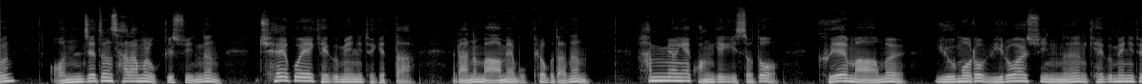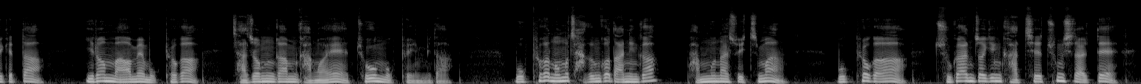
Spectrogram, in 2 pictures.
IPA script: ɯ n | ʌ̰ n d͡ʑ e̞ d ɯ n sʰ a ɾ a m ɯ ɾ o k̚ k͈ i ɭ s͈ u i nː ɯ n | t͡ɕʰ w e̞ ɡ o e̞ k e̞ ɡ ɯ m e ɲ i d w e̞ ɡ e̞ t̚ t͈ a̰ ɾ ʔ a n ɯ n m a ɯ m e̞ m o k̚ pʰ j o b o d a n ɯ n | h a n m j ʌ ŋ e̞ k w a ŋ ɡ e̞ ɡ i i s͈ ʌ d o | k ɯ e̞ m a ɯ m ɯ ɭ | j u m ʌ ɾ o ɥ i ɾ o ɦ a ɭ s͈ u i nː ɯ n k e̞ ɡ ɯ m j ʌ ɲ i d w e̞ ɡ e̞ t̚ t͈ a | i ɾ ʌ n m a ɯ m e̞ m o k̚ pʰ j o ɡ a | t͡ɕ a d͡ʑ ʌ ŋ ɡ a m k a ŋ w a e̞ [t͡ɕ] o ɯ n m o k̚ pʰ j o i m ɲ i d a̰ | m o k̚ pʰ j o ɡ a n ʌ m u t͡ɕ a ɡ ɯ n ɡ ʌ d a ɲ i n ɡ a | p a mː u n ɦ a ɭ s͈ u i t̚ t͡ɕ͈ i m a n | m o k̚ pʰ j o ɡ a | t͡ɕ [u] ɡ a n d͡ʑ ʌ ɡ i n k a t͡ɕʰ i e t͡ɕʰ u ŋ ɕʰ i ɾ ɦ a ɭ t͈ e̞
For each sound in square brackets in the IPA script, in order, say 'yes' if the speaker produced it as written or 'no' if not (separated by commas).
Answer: yes, yes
